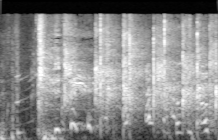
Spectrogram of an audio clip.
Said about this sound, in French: Premier épisode du Boys Club avec un applaudissement top ah.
